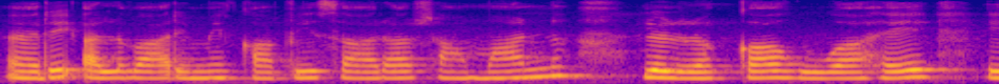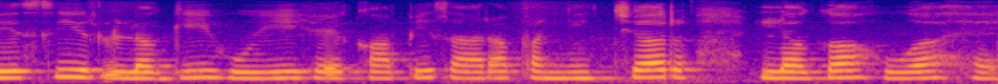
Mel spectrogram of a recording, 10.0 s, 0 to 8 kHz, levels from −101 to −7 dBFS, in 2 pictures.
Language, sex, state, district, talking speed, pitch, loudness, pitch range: Hindi, female, Uttar Pradesh, Etah, 115 wpm, 230 Hz, -28 LUFS, 225-245 Hz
